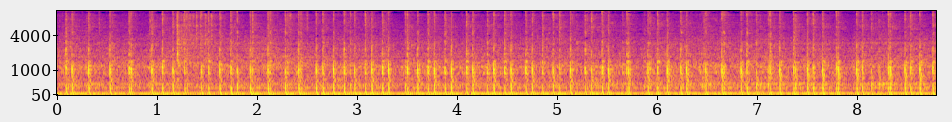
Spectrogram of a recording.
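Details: 1994 Tohatsu M40C two-stroke outboard after water pump replacement, unseizing and freeing the locked lower unit, running in gear (forward/reverse work; prop spins too hard in neutral): fast, crisp popping with steady beat, no misses or stumbles; clean.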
